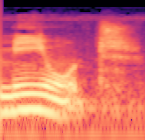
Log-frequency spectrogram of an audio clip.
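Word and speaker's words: mute: এটা উচ্চারণ করতে হবে মিউট। মিউট মানে হচ্ছে নিঃশব্দ করা। তো এখানে দেখো একটু খেয়াল করো, ড্যাশের জায়গাতে এম ব্যবহার করেছি, আবারও ড্যাশের জায়গাতে টি ব্যবহার করেছি। তারপরে আমরা মাঝে ইউটা পাচ্ছি, এই জন্য ইউটা লং সাউন্ড হয়ে যাচ্ছে ইউ এর মতোই, মিউট।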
